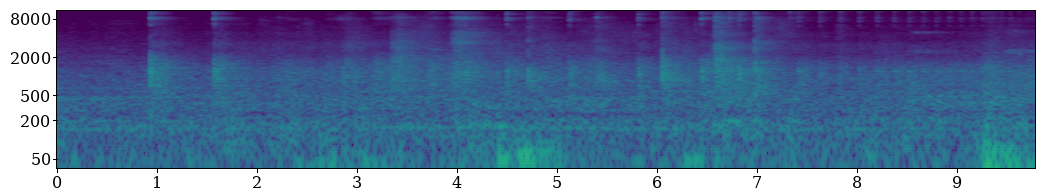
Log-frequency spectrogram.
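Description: Faint table tennis rally: sharp clicks of the plastic ball striking the rubber-faced paddles and bouncing on the table, a few strokes spaced out and then a quicker series near the end. There are a couple of low thuds, the loudest about 9 seconds in.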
